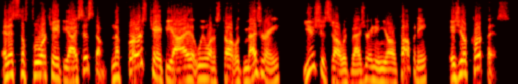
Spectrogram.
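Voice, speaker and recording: A man in his forties, a real estate coach talking on a podcast, explaining his framework with energetic rhetorical questions. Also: on the high side, brisk, dry recording, low-quality recording. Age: 40s. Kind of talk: casual podcast talk.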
